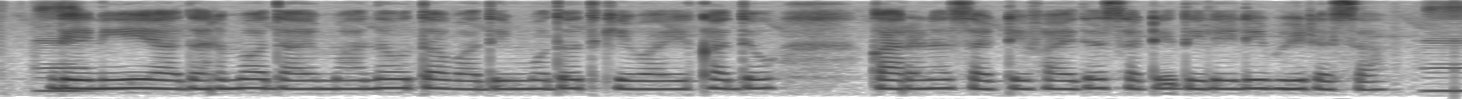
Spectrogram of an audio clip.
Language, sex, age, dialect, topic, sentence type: Marathi, female, 18-24, Southern Konkan, banking, statement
